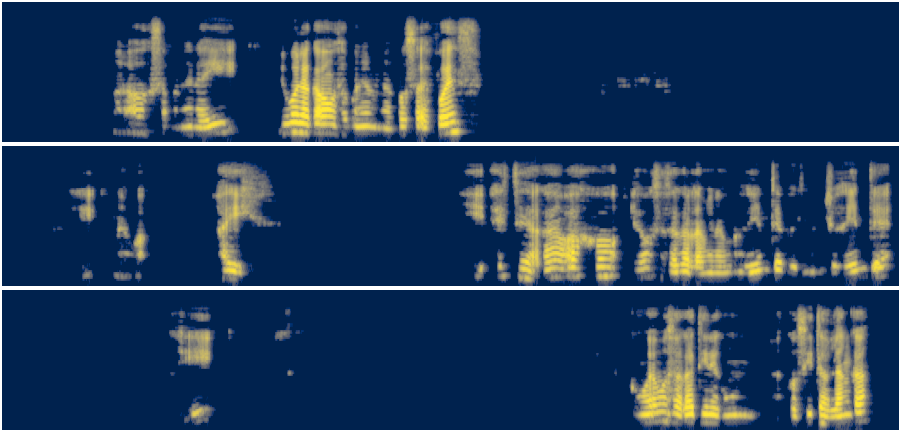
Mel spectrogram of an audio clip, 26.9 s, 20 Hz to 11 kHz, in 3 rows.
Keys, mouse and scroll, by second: 0.2-4.5 middle drag, 4.5-5.2 scroll up 1, 5.2 scroll down 2, 5.4-8.9 middle drag, 8.9-10.9 drag, 11.5-15.3 middle drag, 15.3 click, 17.9-19.1 drag, 19.1-21.2 middle drag, 21.2 scroll up 3, 21.7-22.8 shift+middle drag, 22.8 scroll down 1, 23.1-23.7 middle drag, 23.7 a, 24.1-24.6 scroll up 3, 26.1-26.4 scroll down 1, 26.4-26.9 middle drag.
